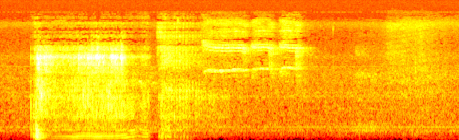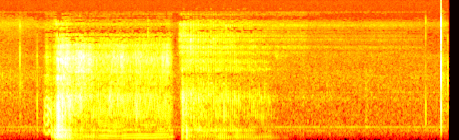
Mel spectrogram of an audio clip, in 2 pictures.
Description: Our little labrador snoring on autumn day.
